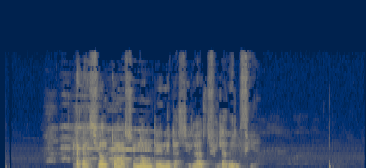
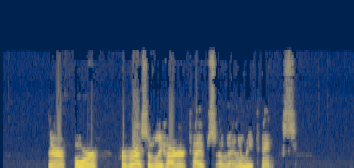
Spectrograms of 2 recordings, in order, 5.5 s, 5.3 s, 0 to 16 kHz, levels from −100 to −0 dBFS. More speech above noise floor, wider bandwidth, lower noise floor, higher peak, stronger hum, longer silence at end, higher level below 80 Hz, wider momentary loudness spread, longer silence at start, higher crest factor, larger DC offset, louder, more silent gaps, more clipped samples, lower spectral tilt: second, 40 dB vs 57 dB; about the same, 11.5 kHz vs 11.5 kHz; about the same, -72 dBFS vs -72 dBFS; second, -12 dBFS vs 0 dBFS; neither; first, 1.65 s vs 0.9 s; second, -76 dBFS vs -66 dBFS; about the same, 15 LU vs 15 LU; about the same, 0.7 s vs 0.7 s; first, 22 dB vs 16 dB; neither; second, -32 LUFS vs -15 LUFS; neither; neither; second, -3.5 dB/octave vs -5.5 dB/octave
